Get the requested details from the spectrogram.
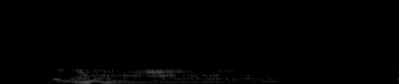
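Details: Grandma snoring in sleep: a single soft, vibrating snore on the in-breath in a quiet room.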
